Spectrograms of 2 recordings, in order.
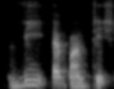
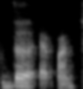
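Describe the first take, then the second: First: 'The' is said with a long 'ee' vowel. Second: 'The' is said with a short 'uh' vowel. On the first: The speaker calls it right. "make sure that you pronounce the word the as in the. For example" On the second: The speaker calls it wrong. "It's not"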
